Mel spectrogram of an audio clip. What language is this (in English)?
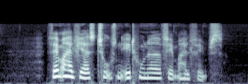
Danish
